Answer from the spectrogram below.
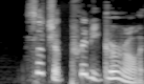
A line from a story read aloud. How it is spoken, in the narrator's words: exclaimed Cora May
